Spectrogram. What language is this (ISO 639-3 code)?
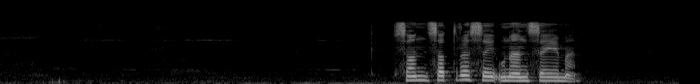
nep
